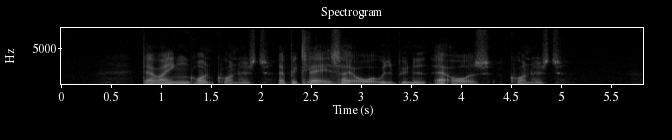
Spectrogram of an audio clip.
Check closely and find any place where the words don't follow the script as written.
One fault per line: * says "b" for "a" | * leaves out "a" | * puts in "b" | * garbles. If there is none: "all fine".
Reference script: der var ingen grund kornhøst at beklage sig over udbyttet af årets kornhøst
all fine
